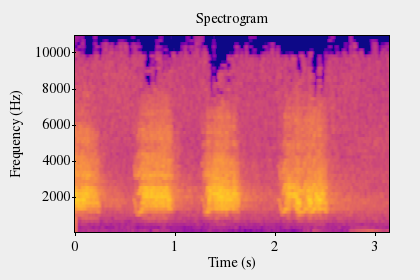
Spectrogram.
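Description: A kakapo gives four harsh, raspy squawks in a steady rhythm, each about half a second long, loud, with a faint low rumble near the end.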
